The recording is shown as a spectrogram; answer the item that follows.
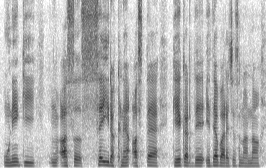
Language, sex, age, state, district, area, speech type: Dogri, male, 30-45, Jammu and Kashmir, Reasi, rural, spontaneous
